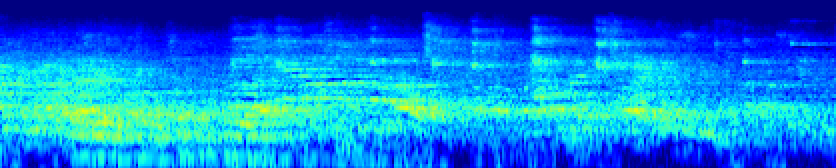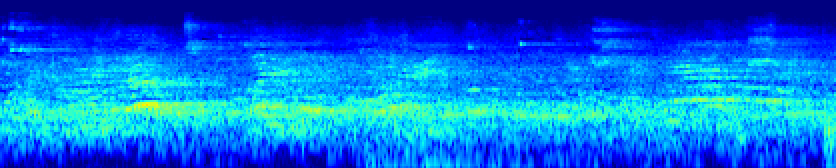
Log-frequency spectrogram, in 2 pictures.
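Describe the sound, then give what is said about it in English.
A basketball is dribbled on the court during the third quarter of a game, with soft repeated bounces half-buried under a steady crowd roar and spoken commentary. “Harris dribbling along the right wing.”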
